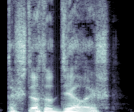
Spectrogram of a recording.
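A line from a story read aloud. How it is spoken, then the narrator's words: Hoarse rasp. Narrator (Russian): прохрипел Трофимов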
